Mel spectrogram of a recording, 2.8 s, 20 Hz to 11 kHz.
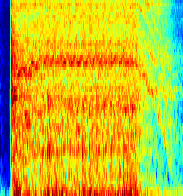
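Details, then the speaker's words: LS V8 swapped into Porsche 944, second brief crank with break-in oil; starter churning with no firing, whine winding down; engine turns over but doesn't catch, hissing noise noted, owner suspects breather. "Anyway, man, I loved that sound. I'm just gonna do it again."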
